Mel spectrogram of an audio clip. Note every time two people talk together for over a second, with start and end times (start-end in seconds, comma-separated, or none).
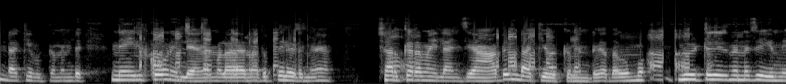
1.5-3.0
